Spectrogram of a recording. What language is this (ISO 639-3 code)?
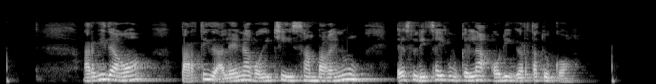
eus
